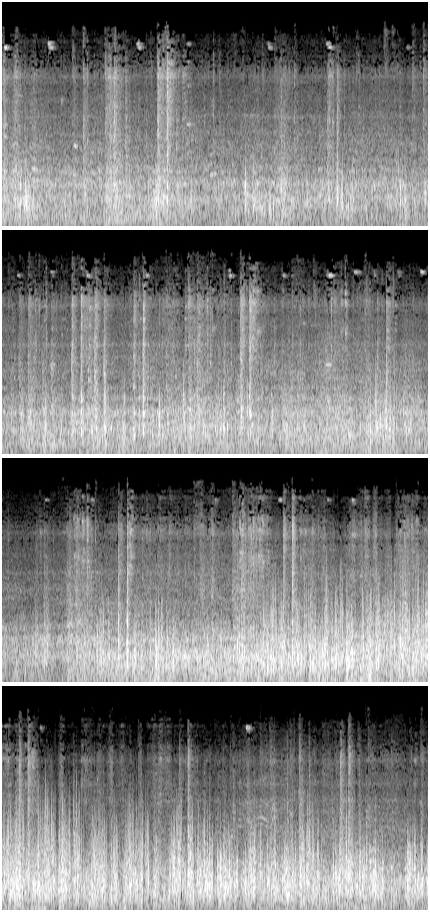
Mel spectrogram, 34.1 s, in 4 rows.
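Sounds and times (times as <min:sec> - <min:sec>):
train wheels rumbling on rail: 0:00.0 - 0:34.0
sharp clicks and clacks: 0:01.5 - 0:07.0, 0:07.9 - 0:17.2, 0:17.8 - 0:27.8, 0:28.6 - 0:29.5.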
